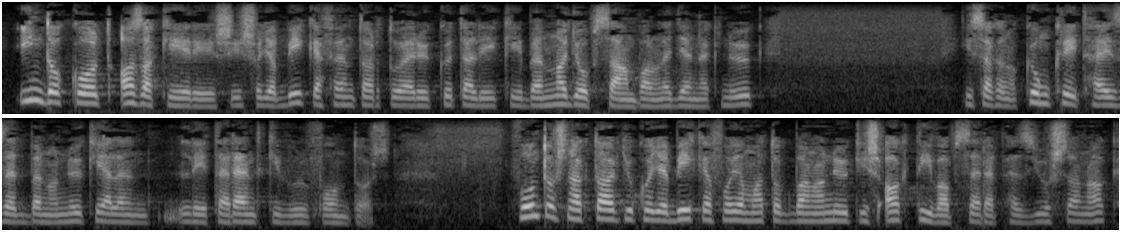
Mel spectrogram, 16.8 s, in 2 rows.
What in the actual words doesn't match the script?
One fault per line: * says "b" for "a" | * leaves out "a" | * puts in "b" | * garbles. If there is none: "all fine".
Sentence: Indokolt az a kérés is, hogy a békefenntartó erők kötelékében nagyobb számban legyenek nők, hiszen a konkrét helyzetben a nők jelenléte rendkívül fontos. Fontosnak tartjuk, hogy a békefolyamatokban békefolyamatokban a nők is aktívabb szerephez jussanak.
* leaves out "békefolyamatokban"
